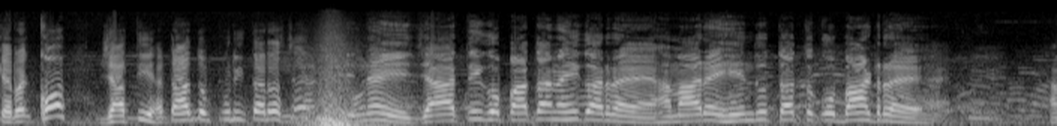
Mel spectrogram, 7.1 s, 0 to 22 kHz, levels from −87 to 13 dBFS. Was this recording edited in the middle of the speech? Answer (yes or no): yes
